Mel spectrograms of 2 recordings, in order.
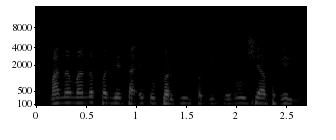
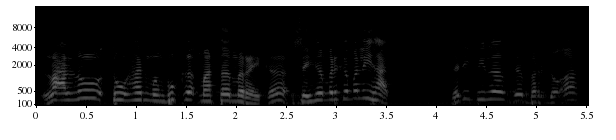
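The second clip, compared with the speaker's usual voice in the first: usual speaking voice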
